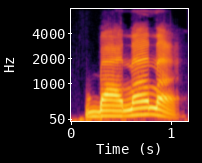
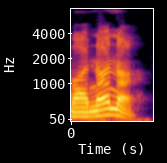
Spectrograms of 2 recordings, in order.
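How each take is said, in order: First: The vowels are thin and bright, like 'a'. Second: The vowels are dark and rounded, like 'o'. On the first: The speaker calls it right. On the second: The speaker calls it wrong. "bukan bonono"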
